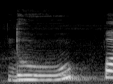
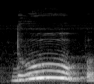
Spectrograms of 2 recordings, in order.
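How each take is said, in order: First: Said in the usual way. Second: धूप with the ऊ held long, higher and louder. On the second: Shown as a demonstration. Teacher repeating धूप for pupils, long and loud. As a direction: stretch and lift the ऊ in धूप. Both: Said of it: "लंबे समय तक और ऊंचे स्वर में पढ़ा".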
